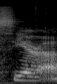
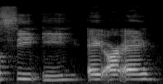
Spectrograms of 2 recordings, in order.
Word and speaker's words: Ceara: I used to think your name was Ceara. Yeah, it's spelled C-E-A-R-A, pronounced Ceara, though. It's old Irish, if anyone really wanted to know.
